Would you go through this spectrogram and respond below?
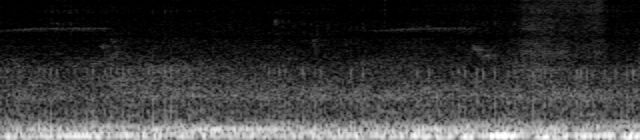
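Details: Domestic cat purring: a dense, low, rumbling drone that holds steady for four seconds, with a brief hiss of noise near the end.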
